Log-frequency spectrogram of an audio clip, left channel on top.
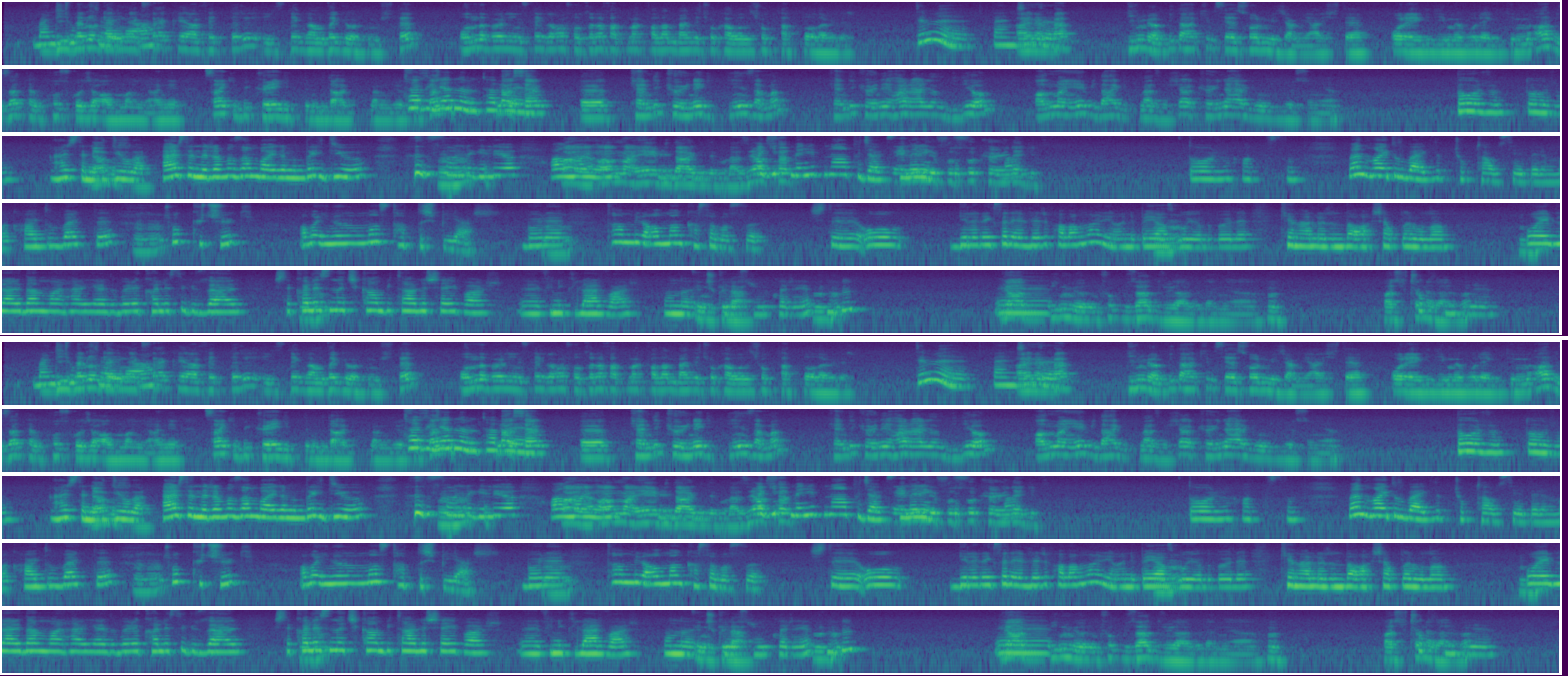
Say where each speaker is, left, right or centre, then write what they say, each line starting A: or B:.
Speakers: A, on the right (about 60°); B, on the right (about 25°).
A: bence
B: Bir,
A: çok
B: ben
A: güzel
B: o geleneksel
A: ya.
B: kıyafetleri Instagram'da gördüm işte. Onunla böyle Instagram'a fotoğraf atmak falan bence çok havalı, çok tatlı olabilir.
A: Değil mi? Bence
B: Aynen.
A: de.
B: Ben Bilmiyorum bir daha kimseye sormayacağım ya işte oraya gideyim mi buraya gideyim mi. Abi zaten koskoca Almanya hani sanki bir köye gittim bir daha gitmem diyorsun
A: Tabii
B: sen.
A: canım tabii.
B: Ya sen e, kendi köyüne gittiğin zaman kendi köyüne her her yıl gidiyorsun. Almanya'ya bir daha gitmezmiş. Ya köyüne her gün gidiyorsun ya.
A: Doğru, doğru. Her sene
B: Yanlış
A: gidiyorlar.
B: mı?
A: Her sene Ramazan bayramında gidiyor. <laughs>
B: Hı
A: Sonra
B: hı.
A: geliyor Almanya'ya
B: Aynen Almanya'ya
A: hiçbir yere
B: bir daha
A: gidiyor.
B: gidilmez. Ya
A: Ha gitmeyip
B: sen
A: ne yapacaksın?
B: 50
A: Nereye
B: nüfuslu
A: gideceksin?
B: köyüne
A: Ha,
B: git.
A: Doğru, haklısın. Ben Heidelberg'de çok tavsiye ederim. Bak Heidelberg de
B: Hı hı.
A: çok küçük ama inanılmaz tatlış bir yer. Böyle
B: Hı hı.
A: tam bir Alman kasabası. İşte o geleneksel evleri falan var ya hani beyaz
B: Hı hı.
A: boyalı böyle kenarlarında ahşaplar olan
B: Hı hı.
A: o evlerden var her yerde. Böyle kalesi güzel. İşte kalesine
B: Hı hı.
A: çıkan bir tane şey var. E, füniküler var. Onunla
B: Finiküler.
A: çıkıyorsun yukarıya.
B: Hı hı.
A: Hı hı. E,
B: Ya bilmiyorum çok güzel duruyor harbiden ya. Hı. Başka
A: çok
B: neler
A: iyiydi.
B: var?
